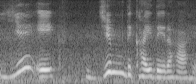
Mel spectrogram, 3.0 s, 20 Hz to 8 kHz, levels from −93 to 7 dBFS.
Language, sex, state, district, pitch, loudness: Hindi, female, Madhya Pradesh, Dhar, 210 Hz, -15 LUFS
